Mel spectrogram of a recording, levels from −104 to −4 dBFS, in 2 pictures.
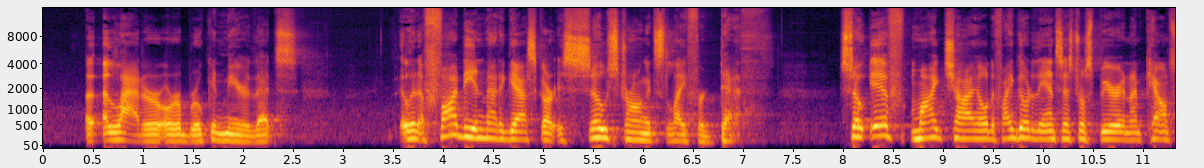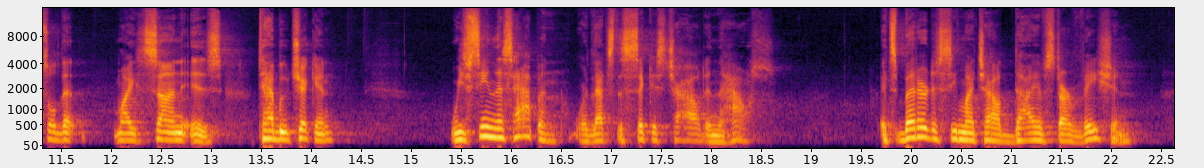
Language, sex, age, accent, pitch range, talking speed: English, male, 40-59, American, 135-180 Hz, 155 wpm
